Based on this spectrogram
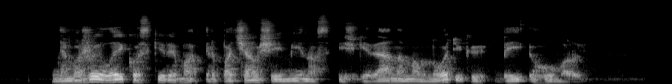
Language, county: Lithuanian, Utena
